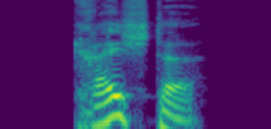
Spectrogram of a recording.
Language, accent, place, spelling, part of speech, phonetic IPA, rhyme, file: German, Germany, Berlin, kreischte, verb, [ˈkʁaɪ̯ʃtə], -aɪ̯ʃtə, De-kreischte.ogg
- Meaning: inflection of kreischen: 1. first/third-person singular preterite 2. first/third-person singular subjunctive II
